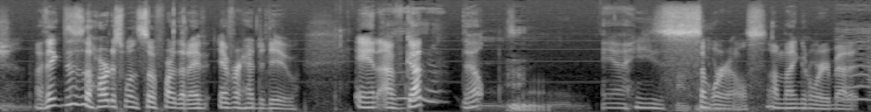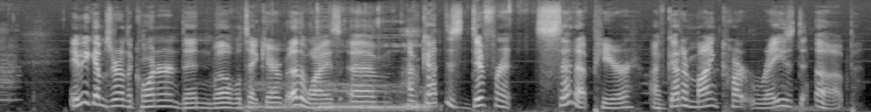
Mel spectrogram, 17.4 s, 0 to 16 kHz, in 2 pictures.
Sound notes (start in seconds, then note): 4.2 ghast squalls; 4.7 grunting continues; 11.1 ghast squalls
